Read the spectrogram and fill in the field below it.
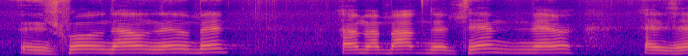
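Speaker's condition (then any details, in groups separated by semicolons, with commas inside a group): ALS; symptoms began about two years ago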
